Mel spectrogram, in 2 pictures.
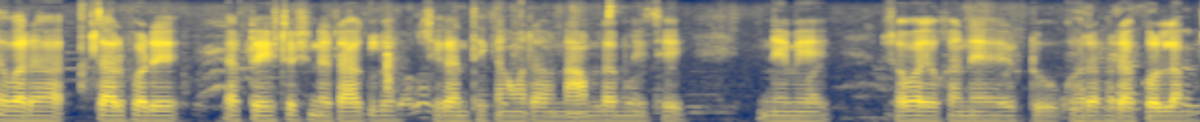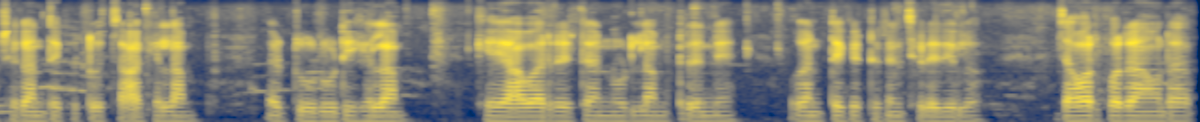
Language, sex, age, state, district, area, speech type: Bengali, male, 30-45, West Bengal, Birbhum, urban, spontaneous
